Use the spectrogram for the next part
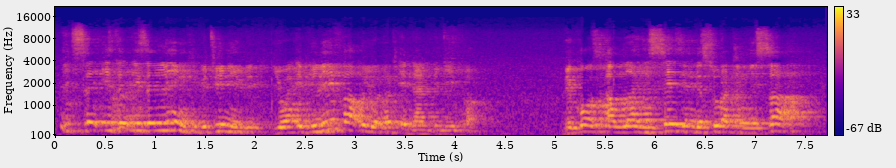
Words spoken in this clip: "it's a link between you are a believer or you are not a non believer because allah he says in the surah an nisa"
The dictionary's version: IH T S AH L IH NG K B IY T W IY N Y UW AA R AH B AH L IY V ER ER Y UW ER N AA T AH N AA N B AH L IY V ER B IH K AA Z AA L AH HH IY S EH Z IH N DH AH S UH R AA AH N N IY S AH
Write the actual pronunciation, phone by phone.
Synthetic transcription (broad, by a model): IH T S AH L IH NG K B IY T W IY N Y UW AA R AH B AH L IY V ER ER Y UW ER N AA T AH N AA N B AH L IY V ER B IH K AA Z AA L AH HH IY S EH Z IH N DH AH S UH R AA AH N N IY S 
